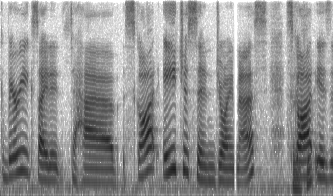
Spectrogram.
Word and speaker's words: Aitchison: that people love too I know how to pronounce it yes but it is HSN it well I'm told it's HSN but you know my family told me that but there are some old folks around Huntsville that tell me I don't know how to pronounce my last name I'm running with HSN I usually answer to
